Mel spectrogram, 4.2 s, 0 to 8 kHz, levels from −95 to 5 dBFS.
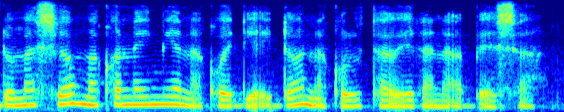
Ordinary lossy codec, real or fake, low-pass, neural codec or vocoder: Opus, 16 kbps; fake; 7.2 kHz; codec, 16 kHz, 16 kbps, FreqCodec, larger model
